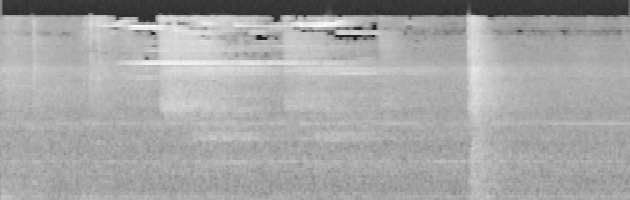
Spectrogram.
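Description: Sotetsu electric commuter train pulling into an underground station and braking to a stop: steady running rumble, high thin squealing from the brakes and wheels from about two to four seconds in, then one short loud burst near six seconds in as it halts.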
